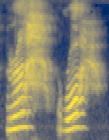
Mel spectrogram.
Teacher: را کو پہلے پر پڑھنا ہے، بسم اللہ راہ، ہا سے ملائیں گے، ہا کا مخرج کیا ہے؟ وسط حلق سے ادا ہوتا ہے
